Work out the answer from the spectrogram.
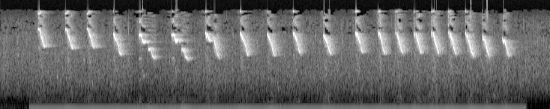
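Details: Saffron finch song used to warm up males, prepare females and tutor young birds: a fast series of sharp, high descending chirps, about two per second, some doubled, steady and loud with no other sounds.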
